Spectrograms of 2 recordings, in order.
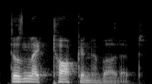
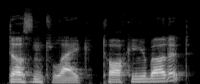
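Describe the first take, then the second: First: The G at the end of talking is dropped. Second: The G at the end of talking is pronounced.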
